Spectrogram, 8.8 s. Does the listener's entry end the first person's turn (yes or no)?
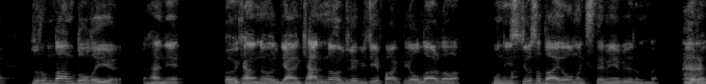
yes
